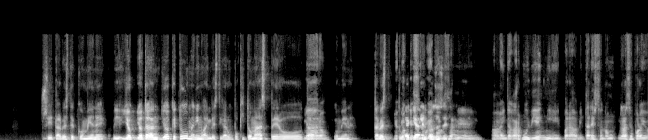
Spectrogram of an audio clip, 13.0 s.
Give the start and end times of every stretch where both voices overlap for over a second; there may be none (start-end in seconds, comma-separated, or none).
7.9-9.2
